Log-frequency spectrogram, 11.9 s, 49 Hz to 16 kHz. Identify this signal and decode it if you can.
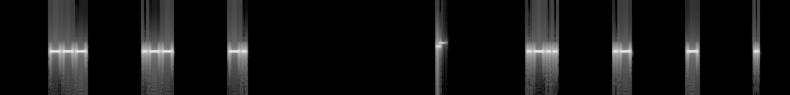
Morse code, heard as a keyed tone, about 25 wpm, spaced as for 9 wpm, 700 Hz. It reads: OWN LATE
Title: 6x Character Spacing - Top 300 Words - 25wpm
